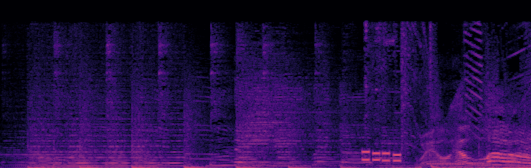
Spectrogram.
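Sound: telephone keypad dialing tones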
